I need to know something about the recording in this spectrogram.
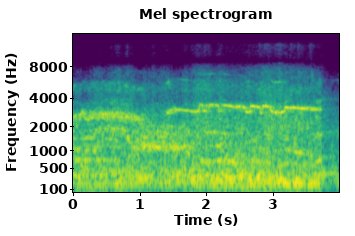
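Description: Furius Baco roller coaster train passing on its track: a loud, steady, rattly rumble with a high wavering squeal over it from about a second in. It cuts off suddenly just before the end.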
